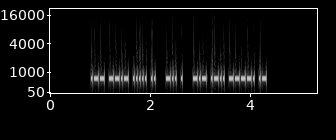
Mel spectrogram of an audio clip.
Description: Morse code, heard as a keyed tone, about 37 wpm, 700 Hz. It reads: WQ5I DE KL9A
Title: USA Callsign DE Callsign - 4 Characters - 40wpm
